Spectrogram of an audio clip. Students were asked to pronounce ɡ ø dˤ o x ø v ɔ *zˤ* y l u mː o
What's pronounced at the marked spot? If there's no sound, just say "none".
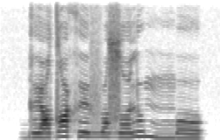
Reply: zˤ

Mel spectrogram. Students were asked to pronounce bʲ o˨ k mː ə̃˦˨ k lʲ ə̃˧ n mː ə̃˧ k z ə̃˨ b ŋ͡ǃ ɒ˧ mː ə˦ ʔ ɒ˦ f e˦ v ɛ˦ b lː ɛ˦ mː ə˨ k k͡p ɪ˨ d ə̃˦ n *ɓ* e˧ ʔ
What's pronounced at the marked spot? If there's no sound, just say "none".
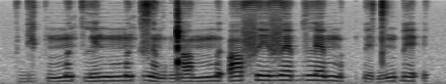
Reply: ɓ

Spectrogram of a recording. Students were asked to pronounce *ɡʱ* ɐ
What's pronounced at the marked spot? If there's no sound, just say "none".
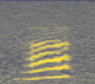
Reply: ɡʱ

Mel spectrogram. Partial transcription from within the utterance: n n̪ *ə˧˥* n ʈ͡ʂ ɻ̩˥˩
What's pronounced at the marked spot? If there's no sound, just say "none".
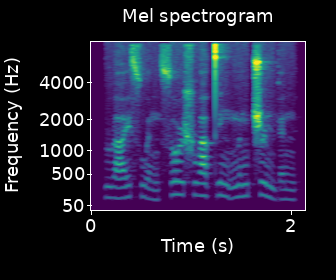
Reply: ə˥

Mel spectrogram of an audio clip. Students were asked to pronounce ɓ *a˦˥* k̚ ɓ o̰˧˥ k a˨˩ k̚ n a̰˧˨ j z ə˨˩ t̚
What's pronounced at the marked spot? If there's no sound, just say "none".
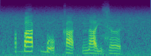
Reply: a˦˥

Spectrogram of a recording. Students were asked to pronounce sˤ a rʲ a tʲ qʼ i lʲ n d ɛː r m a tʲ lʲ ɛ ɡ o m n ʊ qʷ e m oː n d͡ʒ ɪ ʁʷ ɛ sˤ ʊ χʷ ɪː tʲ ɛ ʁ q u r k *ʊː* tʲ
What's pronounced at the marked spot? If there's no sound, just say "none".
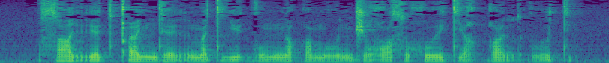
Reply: ʊː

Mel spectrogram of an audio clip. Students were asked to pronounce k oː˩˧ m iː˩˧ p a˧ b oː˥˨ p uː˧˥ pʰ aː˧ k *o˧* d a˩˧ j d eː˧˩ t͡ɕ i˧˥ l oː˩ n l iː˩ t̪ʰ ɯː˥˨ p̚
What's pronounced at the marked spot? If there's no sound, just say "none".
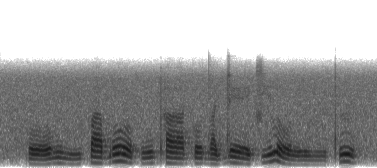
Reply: o˧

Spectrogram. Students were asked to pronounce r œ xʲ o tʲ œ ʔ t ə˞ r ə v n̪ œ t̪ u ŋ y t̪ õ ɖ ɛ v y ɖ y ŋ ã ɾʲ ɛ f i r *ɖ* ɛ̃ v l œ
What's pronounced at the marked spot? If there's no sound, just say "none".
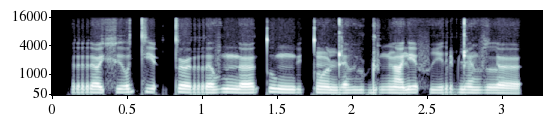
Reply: ɖ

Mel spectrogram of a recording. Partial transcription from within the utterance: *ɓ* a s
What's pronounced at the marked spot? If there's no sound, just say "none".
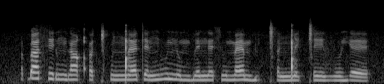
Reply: ɓ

